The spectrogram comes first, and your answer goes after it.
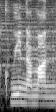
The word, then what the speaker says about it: kouign-amann: Avevamo preso un dolce tipico qua di San Malo che si pronuncia Queen Amman, non chiedetemi come si scrive.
